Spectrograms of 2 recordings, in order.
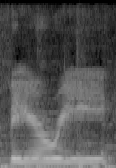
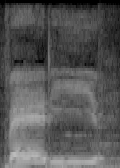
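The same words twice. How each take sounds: First: The r is pronounced the English way. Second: The r is pronounced the Brazilian Portuguese way. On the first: The speaker calls it right. "em vez de very" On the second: The speaker calls it wrong. "pronunciada da forma errada pelos brasileiros"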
